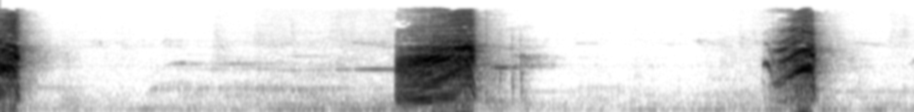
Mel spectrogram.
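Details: Black-winged myna calling, a sound meant to draw wild mynas near and rouse caged birds to sing: three loud, harsh, raspy bursts spread over several seconds, the middle one longest.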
